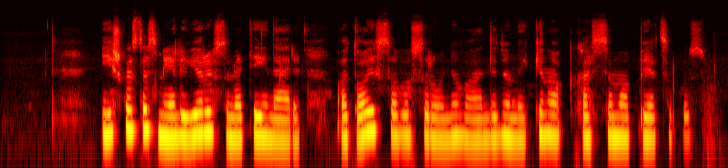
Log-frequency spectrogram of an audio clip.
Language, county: Lithuanian, Kaunas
